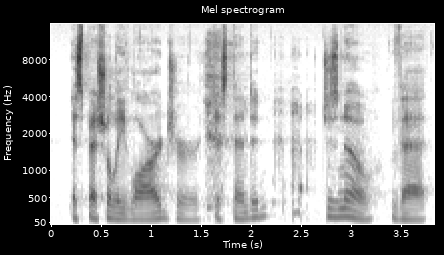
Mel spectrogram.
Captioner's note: laughing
